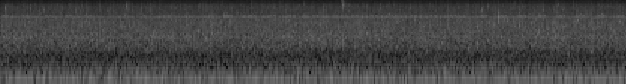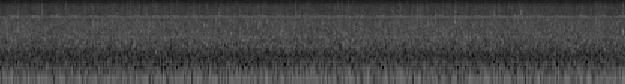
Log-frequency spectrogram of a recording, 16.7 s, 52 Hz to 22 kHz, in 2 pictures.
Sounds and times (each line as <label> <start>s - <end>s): Stream 0.0s - 16.6s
